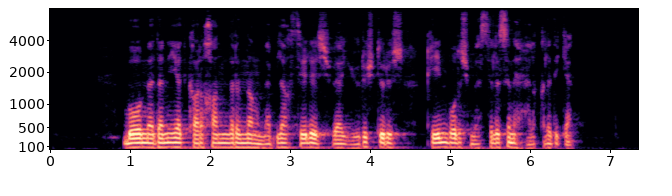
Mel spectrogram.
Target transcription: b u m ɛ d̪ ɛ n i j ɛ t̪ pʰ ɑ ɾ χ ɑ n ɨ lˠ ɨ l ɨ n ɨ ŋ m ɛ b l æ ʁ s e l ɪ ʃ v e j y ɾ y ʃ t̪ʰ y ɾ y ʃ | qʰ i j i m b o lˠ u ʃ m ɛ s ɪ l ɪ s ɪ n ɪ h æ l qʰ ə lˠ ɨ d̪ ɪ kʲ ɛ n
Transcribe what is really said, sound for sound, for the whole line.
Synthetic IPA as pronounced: b u m ɛ d̪ ɛ n i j ɛ t̪ kʰ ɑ ɾ χ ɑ n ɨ lˠ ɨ ɾ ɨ n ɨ ŋ m ɛ b l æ ʁ s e l ɪ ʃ v ɛ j y ɾ y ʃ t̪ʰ y ɾ y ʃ | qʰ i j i n b o lˠ u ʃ m ɛ s ɪ l ɪ s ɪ n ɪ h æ l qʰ ə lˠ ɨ d̪ ɪ kʲ ɛ n

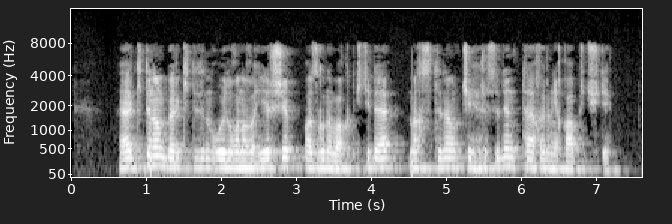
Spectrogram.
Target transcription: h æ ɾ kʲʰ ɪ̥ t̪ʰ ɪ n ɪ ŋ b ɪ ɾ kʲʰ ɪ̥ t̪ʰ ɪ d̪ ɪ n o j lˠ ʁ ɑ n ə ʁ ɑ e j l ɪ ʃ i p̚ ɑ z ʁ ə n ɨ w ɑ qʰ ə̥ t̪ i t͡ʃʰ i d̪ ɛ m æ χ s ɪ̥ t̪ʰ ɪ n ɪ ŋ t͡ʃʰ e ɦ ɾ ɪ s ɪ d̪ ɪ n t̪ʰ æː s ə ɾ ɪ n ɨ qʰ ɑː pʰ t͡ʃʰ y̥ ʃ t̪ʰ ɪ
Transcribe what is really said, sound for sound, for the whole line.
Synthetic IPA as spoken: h æ ɾ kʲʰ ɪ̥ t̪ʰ ɪ n ɪ ŋ b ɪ ɾ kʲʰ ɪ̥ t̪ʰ ɪ d̪ ɪ n o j lˠ ʁ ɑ n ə ʁ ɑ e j ɾ ɪ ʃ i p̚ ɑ z ʁ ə n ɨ w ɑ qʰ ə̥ t̪ i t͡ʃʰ i d̪ ɛ m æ χ s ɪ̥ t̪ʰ ɪ n ɪ ŋ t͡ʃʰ e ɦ ɾ ɪ s ɪ d̪ ɪ n t̪ʰ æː χ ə ɾ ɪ n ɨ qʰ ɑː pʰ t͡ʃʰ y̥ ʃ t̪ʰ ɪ

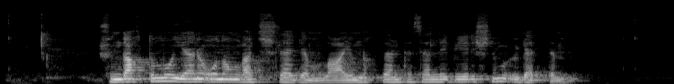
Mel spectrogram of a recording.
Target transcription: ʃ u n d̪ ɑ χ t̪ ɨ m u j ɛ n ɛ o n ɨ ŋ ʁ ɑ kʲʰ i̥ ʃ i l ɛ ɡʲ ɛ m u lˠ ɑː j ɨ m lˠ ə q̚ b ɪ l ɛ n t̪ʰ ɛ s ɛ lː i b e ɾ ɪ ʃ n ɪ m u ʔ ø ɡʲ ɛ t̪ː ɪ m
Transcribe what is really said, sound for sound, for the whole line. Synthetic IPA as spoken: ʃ u n d̪ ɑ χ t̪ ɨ m u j ɛ n ɛ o n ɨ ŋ ʁ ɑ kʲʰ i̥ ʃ i l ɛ ɡʲ ɛ m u lˠ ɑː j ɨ m lˠ ə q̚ b ɪ l ɛ n t̪ʰ ɛ s ɛ lː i b e ɾ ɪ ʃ n ɪ m u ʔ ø ɡʲ ɛ t̪ː ɪ m

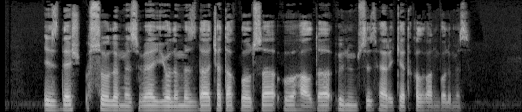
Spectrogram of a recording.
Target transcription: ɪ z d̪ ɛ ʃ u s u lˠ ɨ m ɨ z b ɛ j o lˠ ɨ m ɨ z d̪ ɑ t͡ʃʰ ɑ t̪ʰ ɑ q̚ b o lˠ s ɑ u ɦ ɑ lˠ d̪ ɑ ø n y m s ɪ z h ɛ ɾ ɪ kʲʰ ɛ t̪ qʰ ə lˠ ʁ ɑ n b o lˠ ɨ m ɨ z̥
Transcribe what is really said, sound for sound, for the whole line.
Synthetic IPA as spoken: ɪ z d̪ ɛ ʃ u s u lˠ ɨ m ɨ z v ɛ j o lˠ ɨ m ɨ z d̪ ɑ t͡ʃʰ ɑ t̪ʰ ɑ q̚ b o lˠ s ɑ u ɦ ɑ lˠ d̪ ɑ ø n y m s ɪ z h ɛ ɾ ɪ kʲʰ ɛ t̪ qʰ ə lˠ ʁ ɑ n b o lˠ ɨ m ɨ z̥

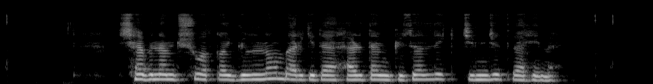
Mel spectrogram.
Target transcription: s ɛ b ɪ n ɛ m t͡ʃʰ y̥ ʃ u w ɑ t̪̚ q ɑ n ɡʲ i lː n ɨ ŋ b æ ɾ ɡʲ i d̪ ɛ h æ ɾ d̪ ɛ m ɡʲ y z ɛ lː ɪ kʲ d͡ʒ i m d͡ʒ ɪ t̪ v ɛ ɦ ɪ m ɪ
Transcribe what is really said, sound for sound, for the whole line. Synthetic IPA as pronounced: ʃ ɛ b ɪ n ɛ m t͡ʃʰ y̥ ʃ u w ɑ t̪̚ q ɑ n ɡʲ y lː n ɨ ŋ b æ ɾ ɡʲ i d̪ ɛ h æ ɾ d̪ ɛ m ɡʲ y z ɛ lː ɪ kʲ d͡ʒ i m d͡ʒ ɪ t̪ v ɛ ɦ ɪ m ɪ

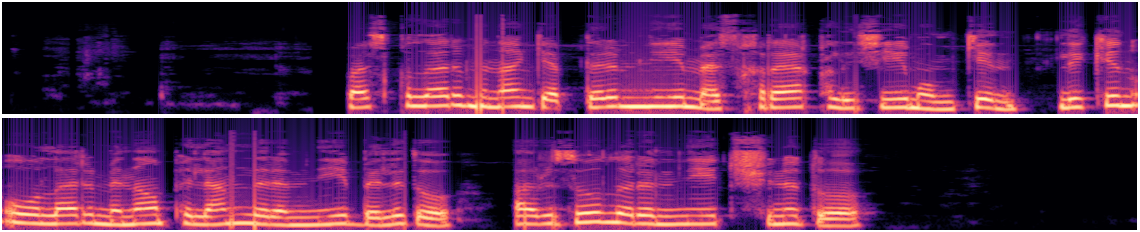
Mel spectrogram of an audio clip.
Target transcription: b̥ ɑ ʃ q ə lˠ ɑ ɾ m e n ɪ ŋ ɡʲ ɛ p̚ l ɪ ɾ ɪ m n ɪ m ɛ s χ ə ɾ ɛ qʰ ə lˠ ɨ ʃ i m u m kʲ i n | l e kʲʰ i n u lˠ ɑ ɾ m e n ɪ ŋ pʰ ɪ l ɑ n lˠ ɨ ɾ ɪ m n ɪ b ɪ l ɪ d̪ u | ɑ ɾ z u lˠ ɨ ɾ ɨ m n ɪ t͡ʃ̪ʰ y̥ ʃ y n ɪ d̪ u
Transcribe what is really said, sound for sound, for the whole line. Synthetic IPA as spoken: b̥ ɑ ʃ q ə lˠ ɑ ɾ m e n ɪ ŋ ɡʲ ɛ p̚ l ɪ ɾ ɪ m n ɪ m ɛ s χ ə ɾ ɛ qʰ ə lˠ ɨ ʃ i m u m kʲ i n | l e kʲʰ i n u lˠ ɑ ɾ m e n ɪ ŋ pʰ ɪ l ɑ n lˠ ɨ ɾ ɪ m n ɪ b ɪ l ɪ d̪ u | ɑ ɾ z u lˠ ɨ ɾ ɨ m n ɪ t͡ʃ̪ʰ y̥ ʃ y n ɪ d̪ u

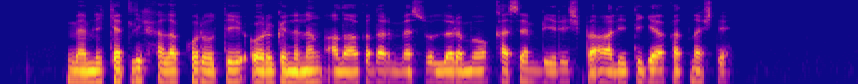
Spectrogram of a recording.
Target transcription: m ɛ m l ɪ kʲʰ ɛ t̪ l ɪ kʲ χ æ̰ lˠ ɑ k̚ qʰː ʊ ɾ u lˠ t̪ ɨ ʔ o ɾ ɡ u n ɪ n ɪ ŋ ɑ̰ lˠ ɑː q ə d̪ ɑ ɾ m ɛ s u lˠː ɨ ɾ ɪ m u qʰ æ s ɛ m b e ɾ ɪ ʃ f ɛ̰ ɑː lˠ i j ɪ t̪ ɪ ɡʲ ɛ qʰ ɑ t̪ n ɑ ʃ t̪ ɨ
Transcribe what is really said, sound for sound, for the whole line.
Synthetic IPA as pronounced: m ɛ m l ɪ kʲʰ ɛ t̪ l ɪ kʲ χ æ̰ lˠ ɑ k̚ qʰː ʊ ɾ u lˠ t̪ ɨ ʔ o ɾ ɡ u n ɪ n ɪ ŋ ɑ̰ lˠ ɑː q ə d̪ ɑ ɾ m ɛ s u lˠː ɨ ɾ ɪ m u qʰ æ s ɛ m b e ɾ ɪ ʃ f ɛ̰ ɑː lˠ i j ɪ t̪ ɪ ɡʲ ɛ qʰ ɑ t̪ n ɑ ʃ t̪ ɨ

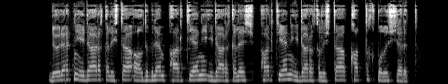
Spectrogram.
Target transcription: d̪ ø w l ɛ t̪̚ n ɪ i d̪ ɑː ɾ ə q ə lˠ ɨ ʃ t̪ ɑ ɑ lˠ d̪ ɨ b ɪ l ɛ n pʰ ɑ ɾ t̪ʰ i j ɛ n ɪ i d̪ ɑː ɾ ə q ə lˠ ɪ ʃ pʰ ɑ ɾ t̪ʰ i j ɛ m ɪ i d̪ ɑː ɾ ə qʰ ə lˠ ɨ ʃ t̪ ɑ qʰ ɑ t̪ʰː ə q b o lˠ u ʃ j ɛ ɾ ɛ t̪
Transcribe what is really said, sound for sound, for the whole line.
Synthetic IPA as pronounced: d̪ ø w l ɛ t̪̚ n ɪ i d̪ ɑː ɾ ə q ə lˠ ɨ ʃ t̪ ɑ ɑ lˠ d̪ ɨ b ɪ l ɛ n pʰ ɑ ɾ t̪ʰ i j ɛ n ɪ i d̪ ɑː ɾ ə q ə lˠ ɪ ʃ pʰ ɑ ɾ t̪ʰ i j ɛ n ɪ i d̪ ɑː ɾ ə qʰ ə lˠ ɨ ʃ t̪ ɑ qʰ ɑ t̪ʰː ə q b o lˠ u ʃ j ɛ ɾ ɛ t̪

